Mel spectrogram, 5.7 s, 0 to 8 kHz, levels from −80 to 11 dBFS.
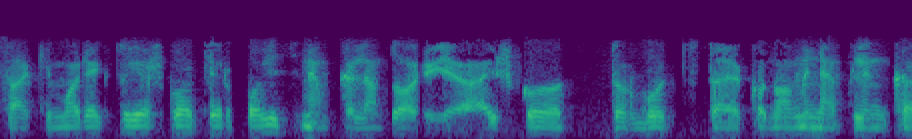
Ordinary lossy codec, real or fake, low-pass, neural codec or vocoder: AAC, 16 kbps; real; 7.2 kHz; none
